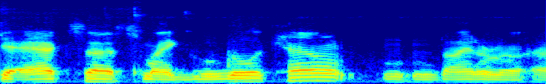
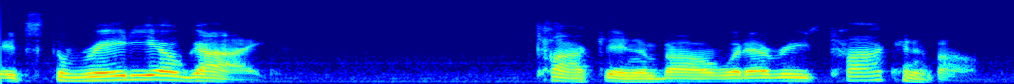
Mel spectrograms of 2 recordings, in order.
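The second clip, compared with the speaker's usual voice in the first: acted half-shouted, mild yell; 4 semitones higher than usual. Retelling yelling at a work phone while driving: retelling yelling at the phone. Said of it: "I'm yelling at the phone going".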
